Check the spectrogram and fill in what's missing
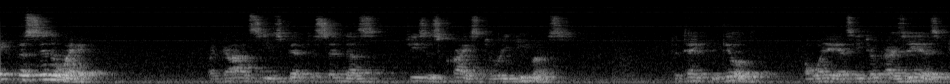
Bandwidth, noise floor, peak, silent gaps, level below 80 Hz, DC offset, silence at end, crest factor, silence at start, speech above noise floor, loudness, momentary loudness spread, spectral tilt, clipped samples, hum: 16 kHz; -50 dBFS; -10 dBFS; none; -60 dBFS; under 0.1%; 0 s; 20 dB; 0 s; 21 dB; -30 LUFS; 24 LU; -5 dB/octave; under 0.1%; none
